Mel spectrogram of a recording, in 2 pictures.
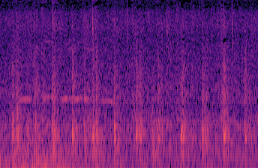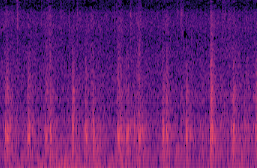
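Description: Rain dripping and pattering in irregular drops, several a second, over a faint steady hiss of rainfall.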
